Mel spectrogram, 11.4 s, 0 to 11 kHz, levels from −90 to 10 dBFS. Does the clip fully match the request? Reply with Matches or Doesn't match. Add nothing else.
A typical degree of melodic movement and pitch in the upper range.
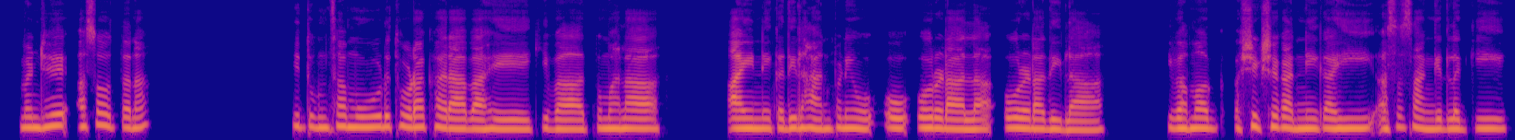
Doesn't match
